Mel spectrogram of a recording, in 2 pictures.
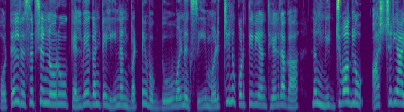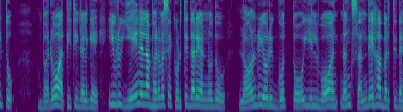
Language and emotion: Kannada, surprised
